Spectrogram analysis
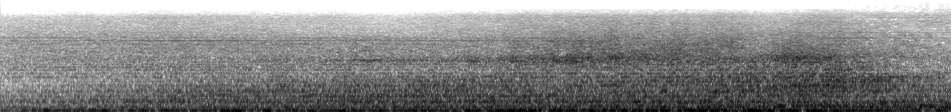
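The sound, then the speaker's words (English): A loud, continuous roar of a jet engine fills the whole stretch, a dense rumbling wash with a hissing high end that swells slightly partway through, no voices present. “We can take you from a pin drop to the thunder of a jet engine.”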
